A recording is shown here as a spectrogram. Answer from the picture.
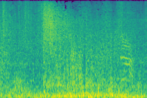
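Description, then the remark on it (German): A loud thunderclap from a lightning strike during a storm: a sharp crack bursts out of a dense, rumbling roar that keeps booming and crackling steadily for the full three seconds. “Der Blitz ist eingeschlagen!”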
